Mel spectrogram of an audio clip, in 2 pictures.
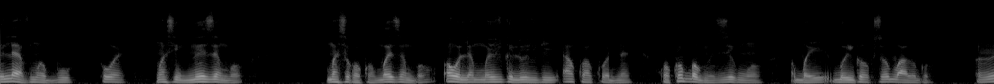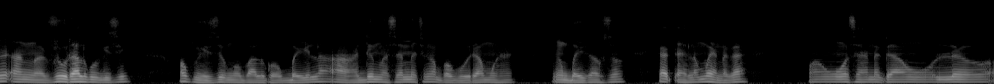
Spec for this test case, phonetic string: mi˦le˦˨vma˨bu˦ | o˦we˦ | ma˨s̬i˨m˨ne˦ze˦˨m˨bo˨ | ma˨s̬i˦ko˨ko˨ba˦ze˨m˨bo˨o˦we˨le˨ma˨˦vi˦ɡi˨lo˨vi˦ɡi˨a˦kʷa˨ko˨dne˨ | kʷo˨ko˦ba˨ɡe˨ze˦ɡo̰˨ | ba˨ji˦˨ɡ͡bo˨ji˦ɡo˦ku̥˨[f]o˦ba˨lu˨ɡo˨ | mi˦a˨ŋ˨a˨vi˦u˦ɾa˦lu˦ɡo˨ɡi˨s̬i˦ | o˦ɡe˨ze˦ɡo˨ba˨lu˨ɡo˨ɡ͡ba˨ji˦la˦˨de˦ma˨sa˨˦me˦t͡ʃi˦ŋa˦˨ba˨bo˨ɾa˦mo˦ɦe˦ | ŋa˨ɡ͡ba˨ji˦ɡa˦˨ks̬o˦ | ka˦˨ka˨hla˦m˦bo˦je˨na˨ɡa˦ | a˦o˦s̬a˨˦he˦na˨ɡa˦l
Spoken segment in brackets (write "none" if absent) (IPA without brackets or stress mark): s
